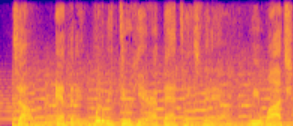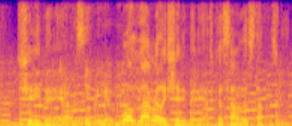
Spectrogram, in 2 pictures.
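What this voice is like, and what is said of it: Over-the-top radio announcer voice. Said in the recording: “I don't normally talk like this ... I'm just trying to be a little over the top ... A little radio voice”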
